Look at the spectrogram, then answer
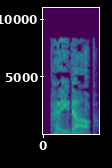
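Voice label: "paid-up", British English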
